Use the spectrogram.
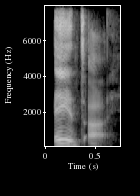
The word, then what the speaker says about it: aren't I: خلاص يبقى انا بكتبها aren't بس منطقها ain't، يبقى I'm late تبقى ain't I. خلاص اتفقنا بكتبها aren't I بس بنطقها ain't I.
